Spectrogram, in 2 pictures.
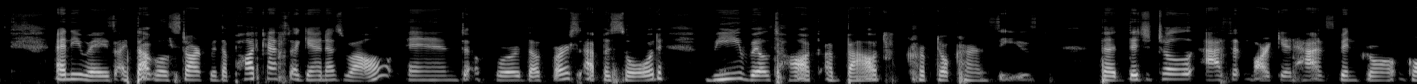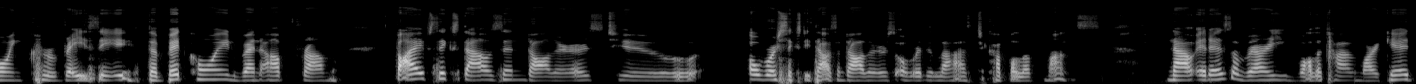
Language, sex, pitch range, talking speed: English, female, 195-230 Hz, 120 wpm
